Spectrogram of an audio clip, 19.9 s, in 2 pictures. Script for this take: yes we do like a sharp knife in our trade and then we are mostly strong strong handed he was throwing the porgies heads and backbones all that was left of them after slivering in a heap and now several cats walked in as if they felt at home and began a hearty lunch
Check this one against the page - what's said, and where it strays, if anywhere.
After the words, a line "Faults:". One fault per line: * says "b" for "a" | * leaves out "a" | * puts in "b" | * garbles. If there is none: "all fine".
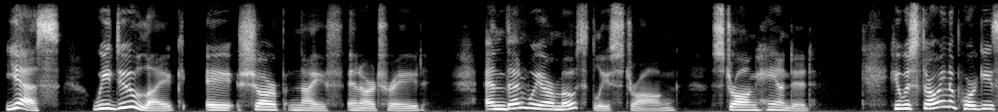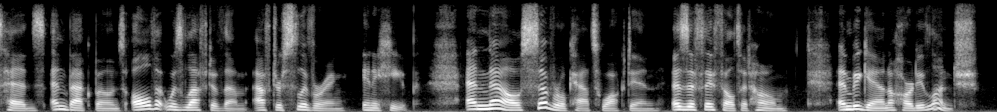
yes we do like a sharp knife in our trade and then we are mostly strong strong handed he was throwing the porgies heads and backbones all that was left of them after slivering in a heap and now several cats walked in as if they felt at home and began a hearty lunch
Faults:
all fine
